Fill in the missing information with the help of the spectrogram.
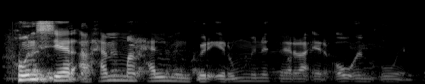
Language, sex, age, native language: Icelandic, male, 15, Icelandic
